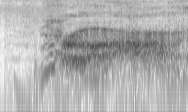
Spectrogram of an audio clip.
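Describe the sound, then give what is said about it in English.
A human voice lets out a long, loud, animal-like roar that rises in pitch and holds as a strained, throaty bellow for over a second, with no other talking. “He actually roars, and it's almost like an animal.”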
